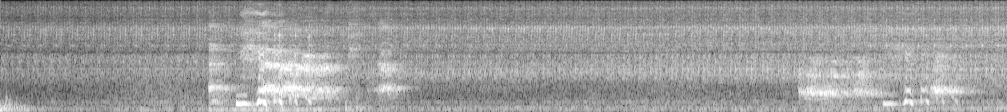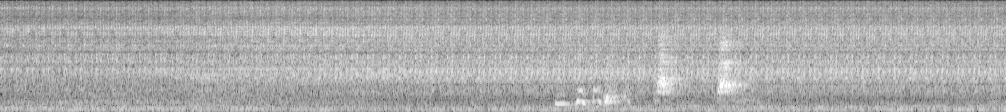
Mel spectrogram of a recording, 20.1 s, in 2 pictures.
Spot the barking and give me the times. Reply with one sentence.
The barking can be heard from 2.0 to 4.0 s, from 8.0 to 9.7 s and from 16.1 to 17.5 s.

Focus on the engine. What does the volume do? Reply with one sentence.
The volume of the engine goes up.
